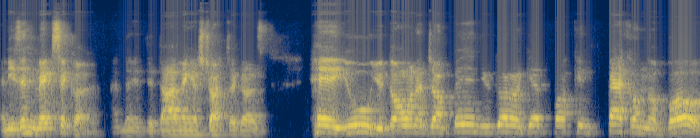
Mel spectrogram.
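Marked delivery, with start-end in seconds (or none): 3.1-7.0 put-on Puerto Rican accent, pitched up. Act out the diving instructor in Mexico speaking to Lucas, in a put-on Puerto Rican accent. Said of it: "that's my Puerto Rican accent".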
